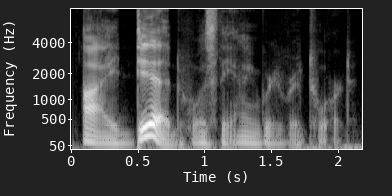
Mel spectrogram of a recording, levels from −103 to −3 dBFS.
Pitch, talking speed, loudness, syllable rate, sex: 90 Hz, 165 wpm, -16 LUFS, 4.3 syllables/s, male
